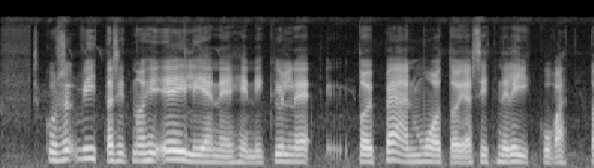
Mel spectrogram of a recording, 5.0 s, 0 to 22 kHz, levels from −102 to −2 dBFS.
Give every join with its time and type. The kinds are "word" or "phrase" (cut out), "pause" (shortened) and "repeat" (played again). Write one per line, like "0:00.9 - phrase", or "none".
0:03.0 - word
